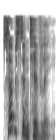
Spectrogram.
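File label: "substantively", British English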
